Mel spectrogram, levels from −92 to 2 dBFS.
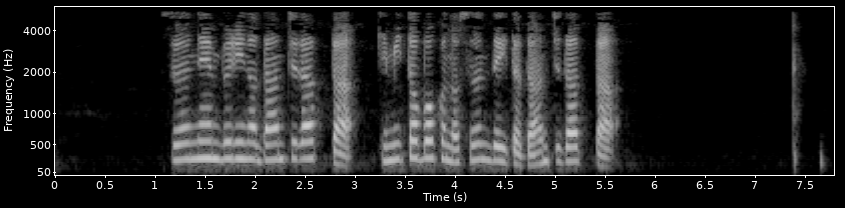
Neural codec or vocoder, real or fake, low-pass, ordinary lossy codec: none; real; 5.4 kHz; MP3, 32 kbps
